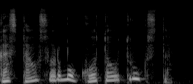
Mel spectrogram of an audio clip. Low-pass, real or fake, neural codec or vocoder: 14.4 kHz; real; none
